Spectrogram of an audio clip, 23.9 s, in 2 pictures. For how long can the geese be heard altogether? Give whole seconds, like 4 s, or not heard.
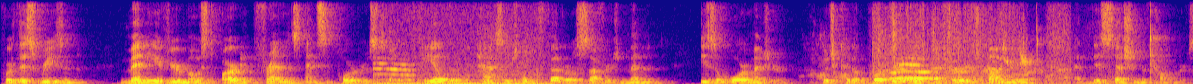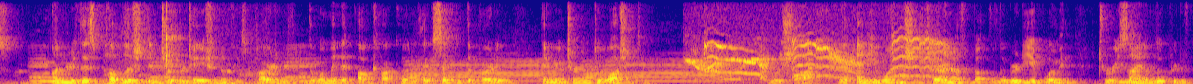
7 s.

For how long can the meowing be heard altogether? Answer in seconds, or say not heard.
6 s.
